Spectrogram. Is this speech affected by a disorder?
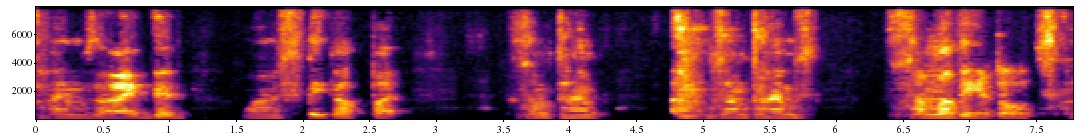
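Yes: cerebral palsy; birth oxygen deprivation.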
